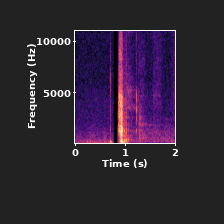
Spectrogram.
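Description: Quiet room tone, broken a little under a second in by a momentary cut-out of the audio and then a single brief, sharp noise that fades quickly, followed by two faint clicks.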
